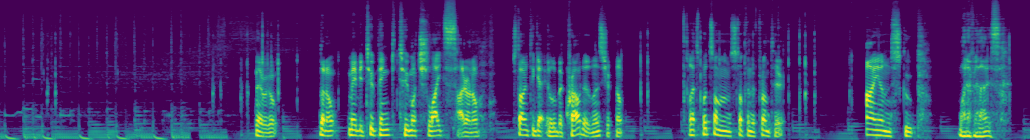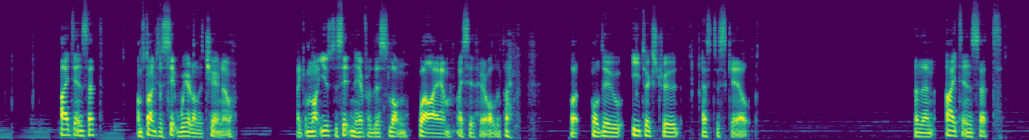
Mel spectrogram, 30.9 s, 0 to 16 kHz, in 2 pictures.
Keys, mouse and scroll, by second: 0.2 click, 0.6 Tab, 1.6-2.8 middle drag, 3.0 Tab, 3.4 Tab, 3.8 a, 4.0 a, 4.2 middle click, 5.3 middle click, 8.3 middle click, 9.4 Tab, 9.7 middle click, 10.3 shift+middle click, 10.6 middle click, 11.0 Tab, 12.0 Tab, 12.5 shift+middle click, 13.0 middle click, 14.0 middle click, 14.6 shift+middle click, 15.4 shift+middle click, 16.2 i, 17.3 middle click, 17.6 ctrl+z, 24.8 e, 25.6 s, 27.4 click, 28.4 s, 29.4 i, 30.6 right click.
